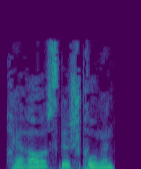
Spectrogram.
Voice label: "herausgesprungen", German; adjectives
